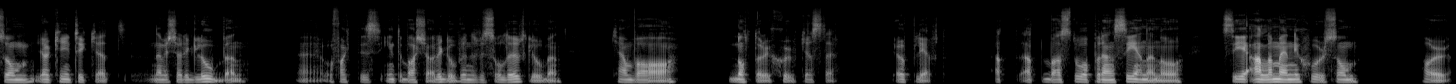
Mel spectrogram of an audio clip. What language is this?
Swedish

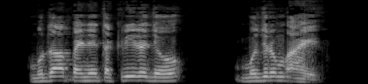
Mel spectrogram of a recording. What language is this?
Sindhi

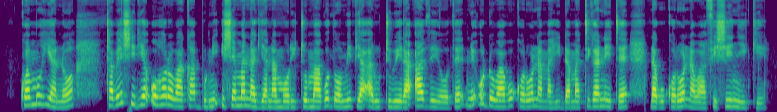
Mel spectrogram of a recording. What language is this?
Kikuyu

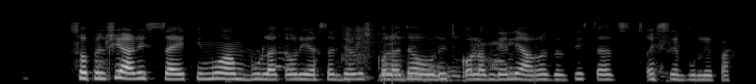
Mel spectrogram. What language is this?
Georgian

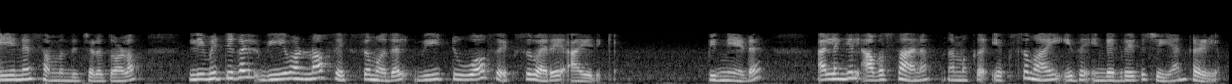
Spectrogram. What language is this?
Malayalam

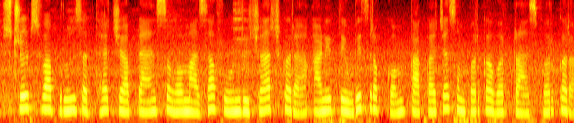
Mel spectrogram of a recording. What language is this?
Marathi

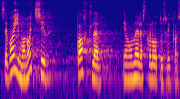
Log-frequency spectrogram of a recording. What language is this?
Estonian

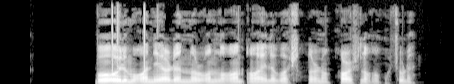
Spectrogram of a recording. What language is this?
Uyghur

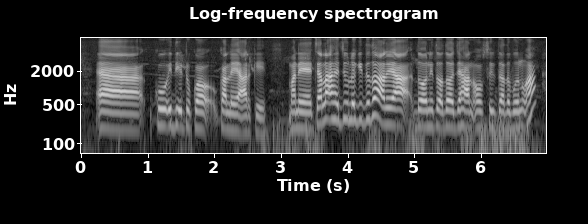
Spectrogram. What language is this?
Santali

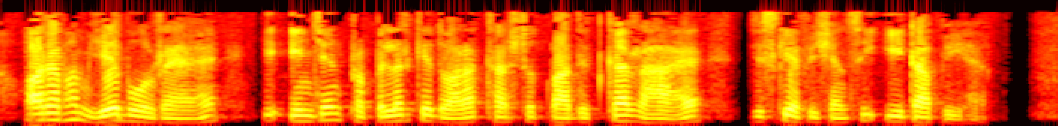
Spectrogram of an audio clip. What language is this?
Hindi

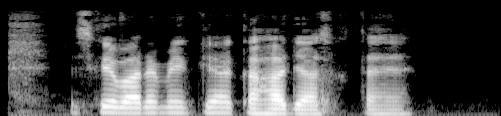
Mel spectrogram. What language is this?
Urdu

